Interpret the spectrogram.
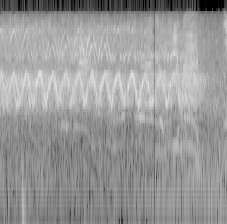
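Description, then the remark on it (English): A loud ambulance siren wails in a rapid, steady up-and-down pattern, continuous for several seconds before easing slightly at the end, with faint traffic rumble underneath. “Has been laid out and taken away in an ambulance”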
